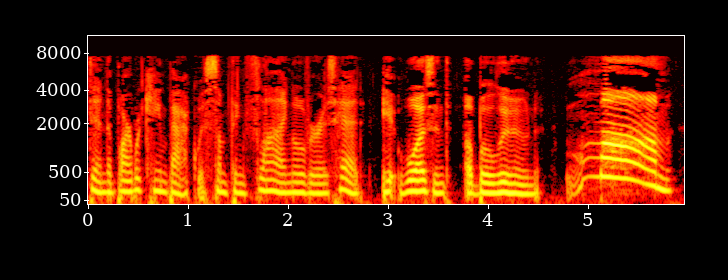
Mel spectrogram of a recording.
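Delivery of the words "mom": put-on high, loud child's yell; excited yell. Boy to his mom on seeing a dinosaur, yelling high and loud. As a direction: yell up high for your mother. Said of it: "I yelled".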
